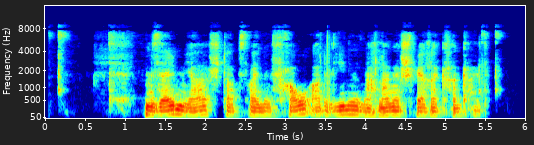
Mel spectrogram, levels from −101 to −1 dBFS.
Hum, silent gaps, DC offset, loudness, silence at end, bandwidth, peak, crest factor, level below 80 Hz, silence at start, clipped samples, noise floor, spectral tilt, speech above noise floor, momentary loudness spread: none; none; under 0.1%; -22 LUFS; 0.35 s; 8 kHz; -6 dBFS; 16 dB; -52 dBFS; 0.15 s; under 0.1%; -58 dBFS; -6 dB/octave; 37 dB; 19 LU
